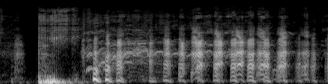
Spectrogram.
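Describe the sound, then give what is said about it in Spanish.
A short, muffled, stifled fart bursts out low, followed right away by a run of breathy, rhythmic snickering and suppressed laughter. “Es el pinche pedo ahogado, ¿no?”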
